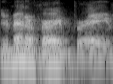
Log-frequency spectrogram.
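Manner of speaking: dry, unimpressed delivery. Voicing Marie as she goes back to her seat, deadpan and unimpressed. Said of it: "just this deadpan voice".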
